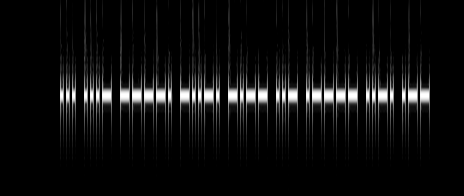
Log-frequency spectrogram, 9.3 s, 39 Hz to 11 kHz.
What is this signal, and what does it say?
Morse code, heard as a keyed tone, about 20 wpm, 700 Hz. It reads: SV9/YU1FW
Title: Difficult Call Signs 20wpm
